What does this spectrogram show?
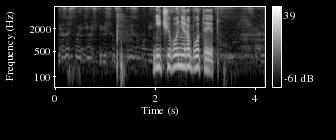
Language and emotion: Russian, angry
